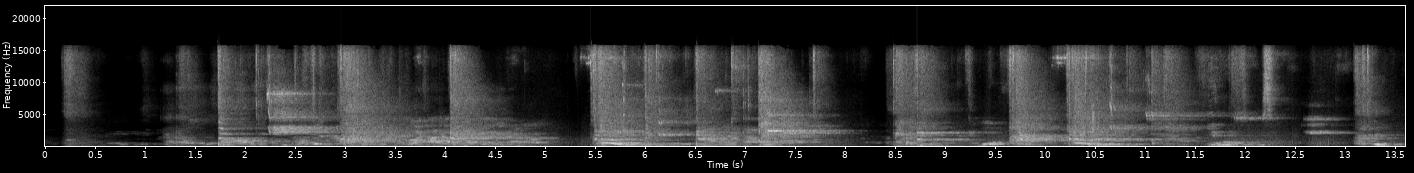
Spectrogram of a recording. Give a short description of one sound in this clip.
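Sports shoes squeak and scuff on a hard court floor.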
